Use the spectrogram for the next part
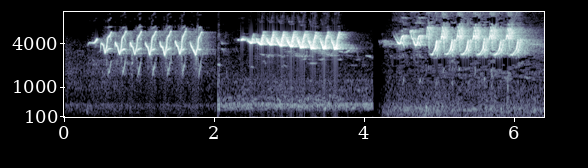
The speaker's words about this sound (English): Amakihi's trill is simpler, usually 6 to 8 notes, often dropping once in pitch.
